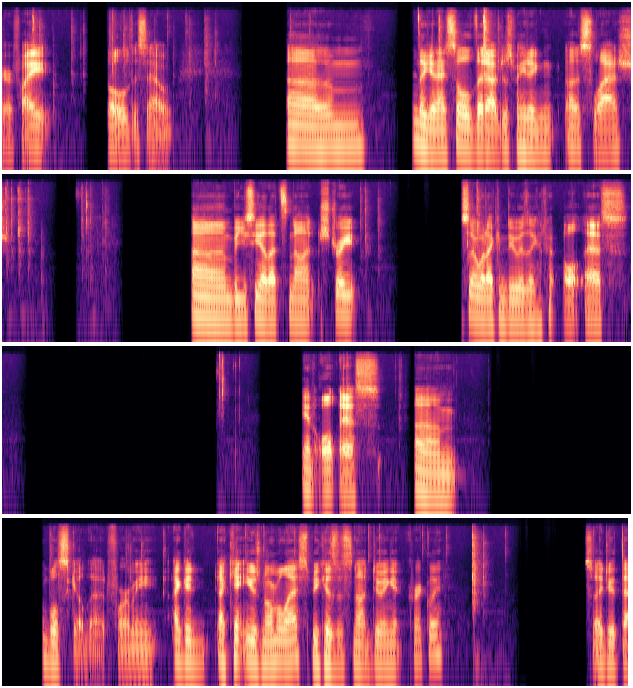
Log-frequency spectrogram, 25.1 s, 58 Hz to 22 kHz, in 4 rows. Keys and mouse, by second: 0.3 /, 1.1 z, 1.7 shift+middle click, 2.1 Tab, 4.4 /, 4.8 /, 7.6 shift+middle click, 9.9 z, 11.1 alt+s, 13.8 z, 14.2 z, 17.6 alt+s, 19.4 z, 20.1 s, 21.5 middle click, 22.2 s, 23.1 middle click, 23.6 /, 23.9 middle click, 24.8 shift+middle click.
